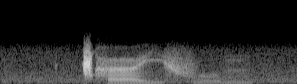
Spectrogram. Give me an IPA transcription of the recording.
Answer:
ǁʰ œ j f u m

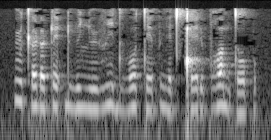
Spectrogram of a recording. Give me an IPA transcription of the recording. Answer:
ʉ˥˩ t ɽ ə˩˧˩ ɽ ə˩˧ ʈ e˩˧ ʔ ɖʱ ɨ˩˧˩ ʎ ʉ˩ v i˥˩ dʱ o˩˧˩ t e˩˧ p ɦ e˩ t ǃ e˩˧˩ ɾ ʉ˩˧˩ p ʁʷ a˥˩ m t o˩ p

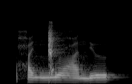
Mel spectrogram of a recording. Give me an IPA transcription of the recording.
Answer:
ħ e n ŋ͡ǁ u ʕ æ n ɾʲ ɯ

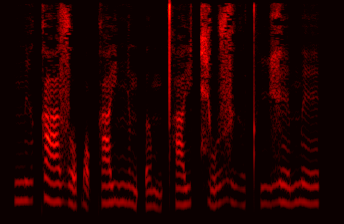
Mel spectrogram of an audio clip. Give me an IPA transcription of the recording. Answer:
n i˨˦ ə̯ k aː˧ z o̰˧˨ ɓ ɔ̰˧˨ k a˧ j ɲ ə˧˩ n ʔ ə˧˩ m t̪ʰ a˨˦ j t͡ɕ ṵ˧˥ z ɨ̤˨˩ ə̯ t̪ʰ i˨˦ ɣ e˨˦ m e˧

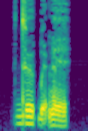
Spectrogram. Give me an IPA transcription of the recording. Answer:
d̪ ʉ ɓ ḛ ɳ e

